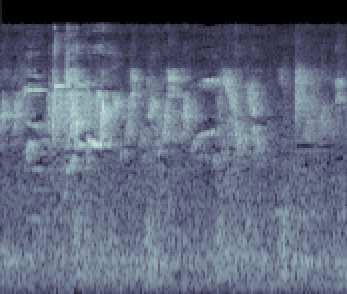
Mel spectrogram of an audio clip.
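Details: Pet European goldfinch in captivity delivering a continuous high, rapid twitter of chirps and liquid notes, loudest near the start and easing off toward the end.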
